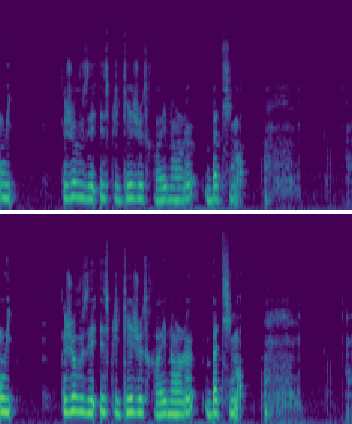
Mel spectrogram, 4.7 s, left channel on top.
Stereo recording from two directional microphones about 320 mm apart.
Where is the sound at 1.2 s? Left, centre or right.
Centre.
